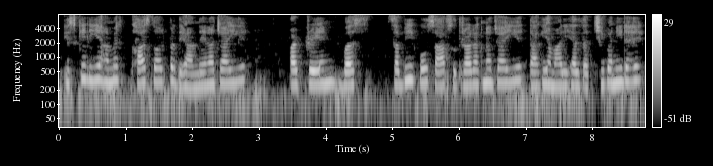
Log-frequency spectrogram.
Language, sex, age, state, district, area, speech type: Urdu, female, 18-30, Uttar Pradesh, Shahjahanpur, urban, spontaneous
